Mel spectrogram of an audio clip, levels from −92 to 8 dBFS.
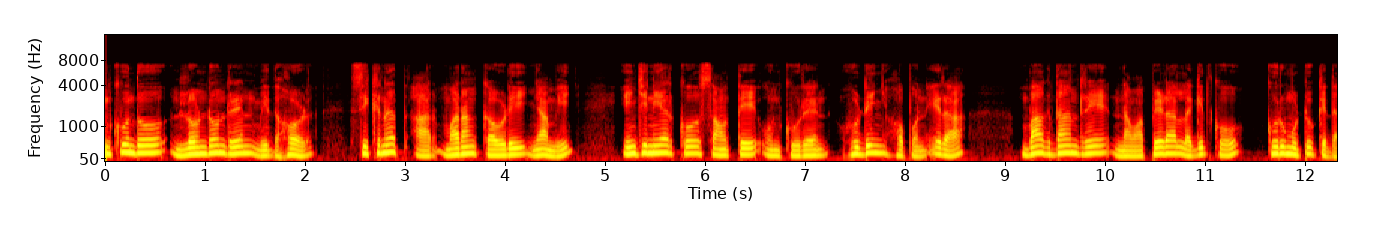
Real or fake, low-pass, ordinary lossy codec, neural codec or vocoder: real; 7.2 kHz; none; none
